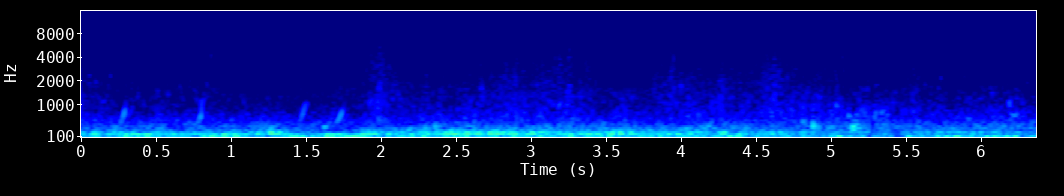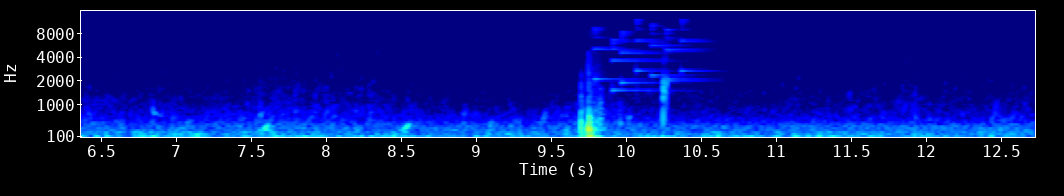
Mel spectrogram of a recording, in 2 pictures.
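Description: Water swirls and bubbles in a low, steady underwater rumble.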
